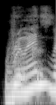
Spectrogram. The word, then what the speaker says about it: Ruan: Ruin as in ruin, like R-U-I-N, but it's spelled yeah. R-U-A-N. Some people think it's Ruan, which is fine. I don't mind.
